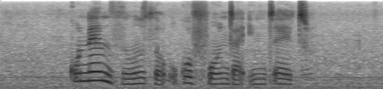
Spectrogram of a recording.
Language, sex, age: Xhosa, female, 23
